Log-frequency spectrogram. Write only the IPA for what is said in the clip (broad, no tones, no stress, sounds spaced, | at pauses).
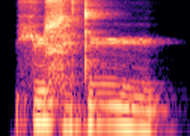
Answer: ç y ɬ ɛ̤ t yː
